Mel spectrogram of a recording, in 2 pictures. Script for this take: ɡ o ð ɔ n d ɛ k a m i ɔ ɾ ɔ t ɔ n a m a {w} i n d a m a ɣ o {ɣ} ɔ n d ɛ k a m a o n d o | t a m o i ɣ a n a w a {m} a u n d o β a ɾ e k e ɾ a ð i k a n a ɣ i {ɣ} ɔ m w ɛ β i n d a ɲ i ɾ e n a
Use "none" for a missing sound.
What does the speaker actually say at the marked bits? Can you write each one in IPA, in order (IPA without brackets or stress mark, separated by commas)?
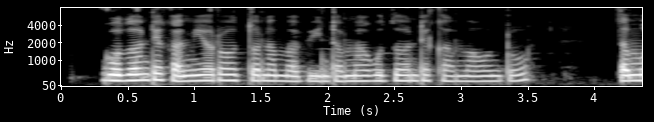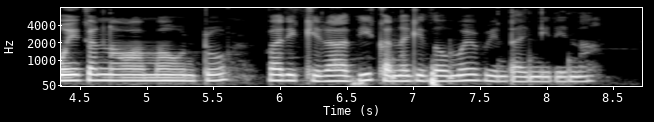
β, ð, m, ð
